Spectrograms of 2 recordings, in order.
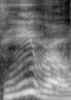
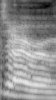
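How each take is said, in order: First: The word begins with a Y sound. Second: The word begins with a hard G sound. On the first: The speaker calls it right. "It's gyro. ... The G is silent" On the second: The speaker calls it wrong. "No, it's not gyro"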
